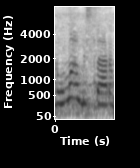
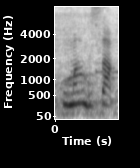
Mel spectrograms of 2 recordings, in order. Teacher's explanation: menuturkan kata rumah besar menjadi kumah besak, seperti yang diketahui juga bahwa bunyi R adalah bunyi konsonan apiko-alveolar getar, sedangkan bunyi K adalah bunyi dorsovelar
